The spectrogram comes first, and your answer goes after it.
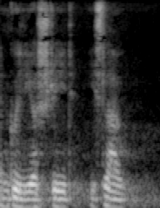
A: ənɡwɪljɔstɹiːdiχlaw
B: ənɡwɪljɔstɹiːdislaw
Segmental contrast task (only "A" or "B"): B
